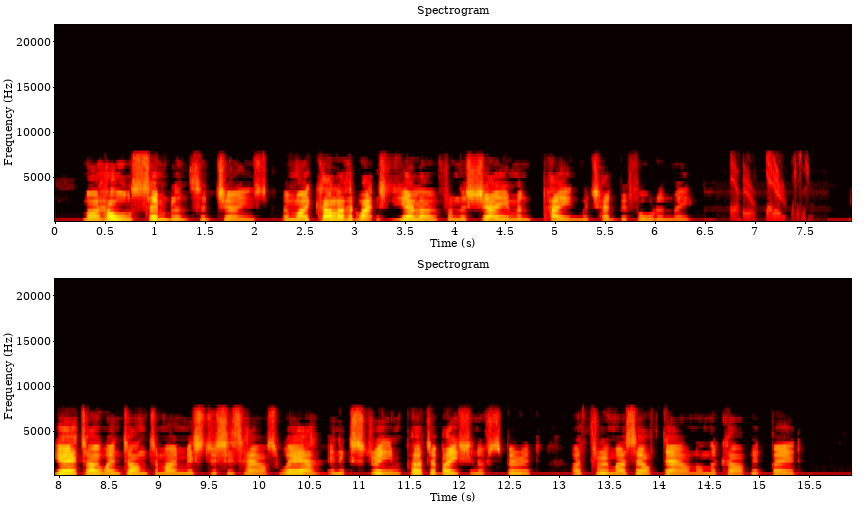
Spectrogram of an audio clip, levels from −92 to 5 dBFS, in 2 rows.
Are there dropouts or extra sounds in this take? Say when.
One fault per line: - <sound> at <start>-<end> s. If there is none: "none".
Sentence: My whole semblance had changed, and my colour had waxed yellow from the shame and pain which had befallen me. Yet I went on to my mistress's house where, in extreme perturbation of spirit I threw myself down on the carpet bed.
- chirp at 6.8-7.6 s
